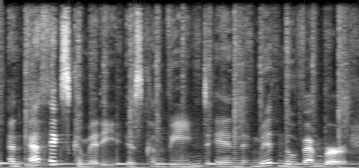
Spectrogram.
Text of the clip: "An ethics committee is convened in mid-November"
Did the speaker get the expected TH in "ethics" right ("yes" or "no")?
yes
